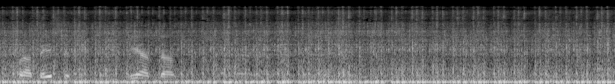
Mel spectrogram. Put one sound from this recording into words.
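A motorcycle engine idles with a steady low rumble.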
